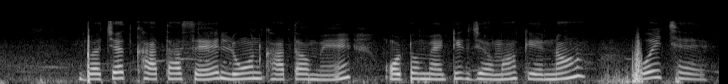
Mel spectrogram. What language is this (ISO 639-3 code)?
mai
